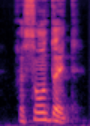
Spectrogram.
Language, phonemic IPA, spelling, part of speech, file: Afrikaans, /χəˈsɔntˌɦəi̯t/, gesondheid, noun / interjection, LL-Q14196 (afr)-gesondheid.wav
- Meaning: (noun) health, healthiness; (interjection) cheers!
